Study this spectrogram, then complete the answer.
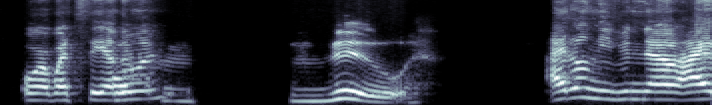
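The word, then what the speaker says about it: voo: margie the foot or what's the other one vu i don't even know i don't know either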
